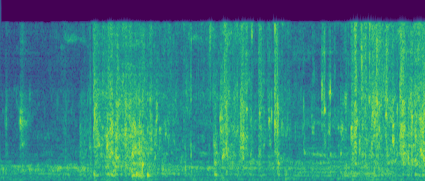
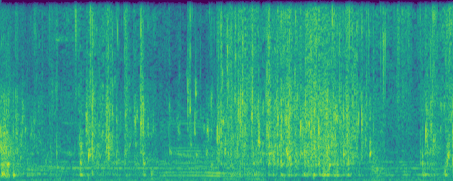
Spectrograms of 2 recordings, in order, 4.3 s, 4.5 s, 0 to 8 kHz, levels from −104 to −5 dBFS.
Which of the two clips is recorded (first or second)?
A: second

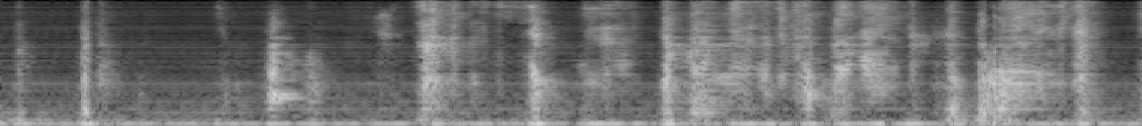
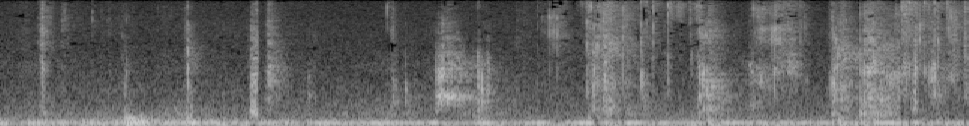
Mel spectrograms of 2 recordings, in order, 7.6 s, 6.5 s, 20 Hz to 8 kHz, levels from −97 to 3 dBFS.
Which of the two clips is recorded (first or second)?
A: second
